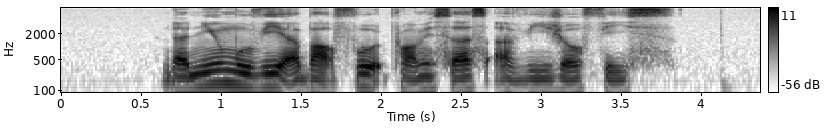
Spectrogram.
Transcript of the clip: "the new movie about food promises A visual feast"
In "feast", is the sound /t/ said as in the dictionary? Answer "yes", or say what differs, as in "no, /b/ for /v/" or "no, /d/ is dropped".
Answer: no, /t/ is dropped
